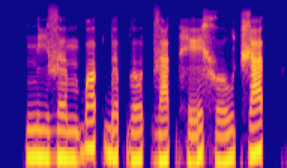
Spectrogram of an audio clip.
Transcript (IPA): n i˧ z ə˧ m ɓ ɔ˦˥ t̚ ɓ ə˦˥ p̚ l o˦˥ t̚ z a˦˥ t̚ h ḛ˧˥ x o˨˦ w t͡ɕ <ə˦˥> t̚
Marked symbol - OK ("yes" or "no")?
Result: no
